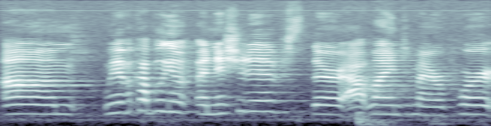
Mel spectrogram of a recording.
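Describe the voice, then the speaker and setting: Here a woman speaks at a fairly high pitch. Background noise is noticeable. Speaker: student government leader. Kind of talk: meeting report. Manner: loud; animated.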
